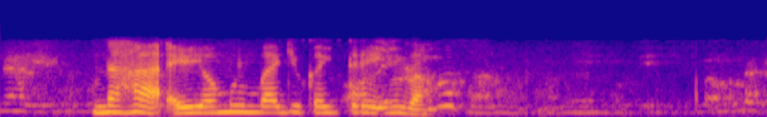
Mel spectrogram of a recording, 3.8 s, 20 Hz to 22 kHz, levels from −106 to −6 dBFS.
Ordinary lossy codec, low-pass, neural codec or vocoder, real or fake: Opus, 32 kbps; 5.4 kHz; codec, 16 kHz, 8 kbps, FunCodec, trained on Chinese and English, 25 frames a second; fake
